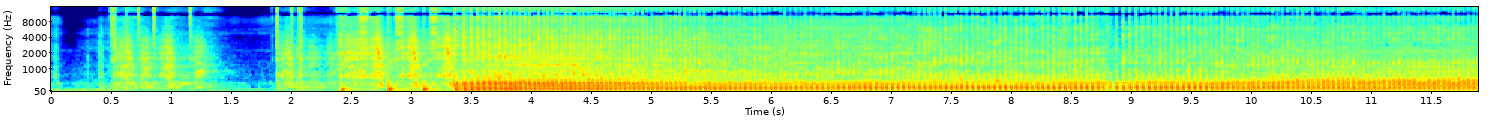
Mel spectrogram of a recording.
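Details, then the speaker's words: Hammerhead 250cc single-cylinder kart on a jumper, no airbox fitted, clogged petcock drilled out: catches after a few cranks and settles into a fast, busy idle, set too high before being turned down. "okay we're going to turn the idle down before she walks off on me it's a little bit lower idle now"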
